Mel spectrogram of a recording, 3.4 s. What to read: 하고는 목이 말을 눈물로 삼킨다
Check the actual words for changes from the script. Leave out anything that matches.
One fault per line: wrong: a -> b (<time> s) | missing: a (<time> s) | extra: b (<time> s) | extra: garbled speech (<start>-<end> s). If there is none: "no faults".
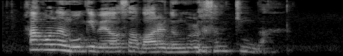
extra: 메어서 (0.9 s)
